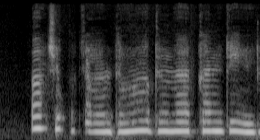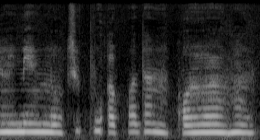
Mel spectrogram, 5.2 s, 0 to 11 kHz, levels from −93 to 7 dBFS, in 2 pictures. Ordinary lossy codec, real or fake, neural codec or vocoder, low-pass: none; fake; codec, 44.1 kHz, 1.7 kbps, Pupu-Codec; 9.9 kHz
